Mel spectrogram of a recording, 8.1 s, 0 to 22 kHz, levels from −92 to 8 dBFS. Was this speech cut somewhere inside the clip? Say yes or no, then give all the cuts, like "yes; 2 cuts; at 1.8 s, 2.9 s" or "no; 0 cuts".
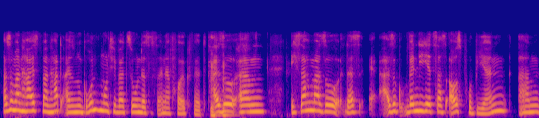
yes; 1 cut; at 3.1 s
